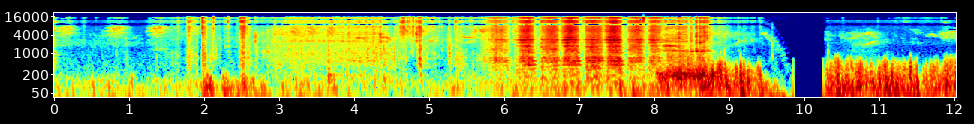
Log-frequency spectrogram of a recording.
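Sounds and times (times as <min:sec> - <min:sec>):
hand saw cutting wood: 0:05.7 - 0:08.8.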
